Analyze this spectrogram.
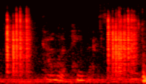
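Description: Three dice clatter across a hard tabletop in two quick rattling bursts separated by a short pause, fairly loud, ending with a soft thud. No one speaks.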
